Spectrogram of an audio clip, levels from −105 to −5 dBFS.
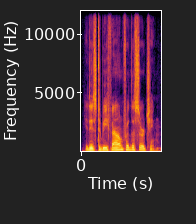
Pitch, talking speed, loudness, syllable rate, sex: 145 Hz, 300 wpm, -16 LUFS, 6.2 syllables/s, male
